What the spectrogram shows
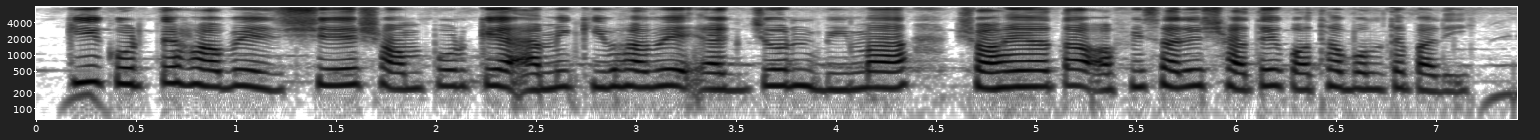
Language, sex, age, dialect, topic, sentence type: Bengali, female, 18-24, Rajbangshi, banking, question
